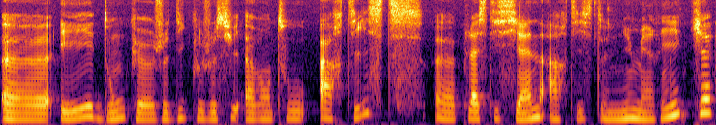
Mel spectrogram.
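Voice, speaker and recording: A woman with a Persian accent speaks very slowly in a fairly low voice, keeping her intonation fairly even and hardly pausing at all. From Iran, Tehran. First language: Persian (speaking French). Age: 20s. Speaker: artist and digital mediator. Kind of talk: podcast interview. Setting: recording at her workplace lab. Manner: hesitant, many fillers.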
